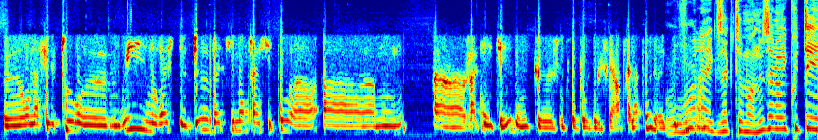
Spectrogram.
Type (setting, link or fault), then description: link, phone line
